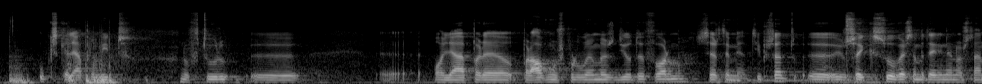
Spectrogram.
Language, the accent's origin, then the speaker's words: Portuguese; Aveiro, Portugal; o caso do meu distrito, eu sou de Aveiro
